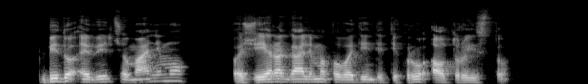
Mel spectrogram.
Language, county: Lithuanian, Klaipėda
